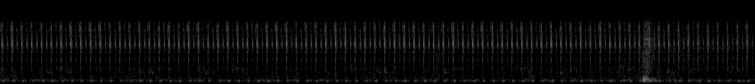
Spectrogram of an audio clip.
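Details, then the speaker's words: Kubota M6060 tractor at 1500-hour service, engine off, key on: electric lift pump priming the fuel filter after filter change, bleeder screw cracked; steady high buzzing tick about two per second, pump sound changes as filter fills; system has return line to tank. "you hear the sound of that pump change okay we're getting feel up here and where that thing's got a return line on it back to the tank from a first where it's electric pump"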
